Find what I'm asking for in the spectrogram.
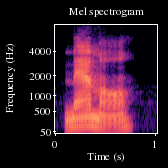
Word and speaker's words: Mamaw: Because Mamaw, mm-hmm. – watched it every day, pronounced Ma like ah. And M, not mama, LOL.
